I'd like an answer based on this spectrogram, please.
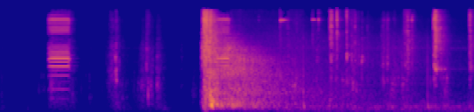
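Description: A shot-timer beep, then about two seconds later a single loud handgun shot whose echo dies away over the next few seconds. A few fainter sharp cracks follow near the end.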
